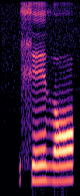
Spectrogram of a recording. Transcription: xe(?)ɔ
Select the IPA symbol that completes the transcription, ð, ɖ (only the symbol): ð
